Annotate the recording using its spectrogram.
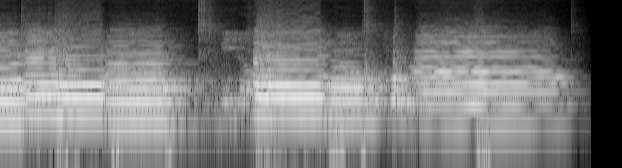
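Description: Saxophone playing a slow exercise of held notes that step from pitch to pitch, with a short break about two seconds in. The playing cuts off abruptly near the end.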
